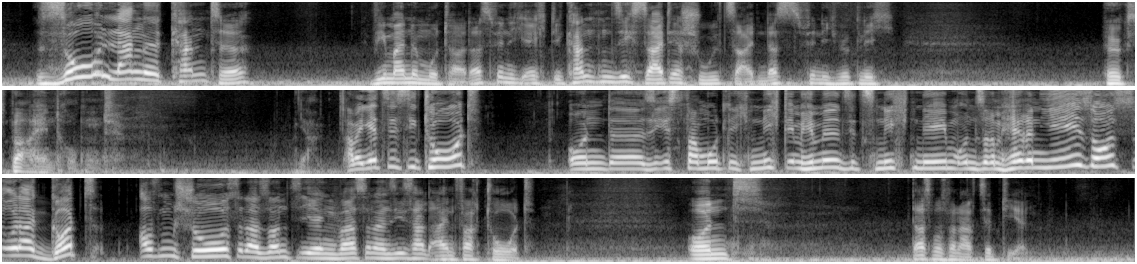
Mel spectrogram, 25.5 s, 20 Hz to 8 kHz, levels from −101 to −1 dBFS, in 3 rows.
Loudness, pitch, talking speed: -17 LUFS, 140 Hz, 145 wpm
